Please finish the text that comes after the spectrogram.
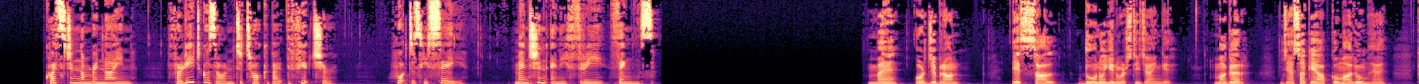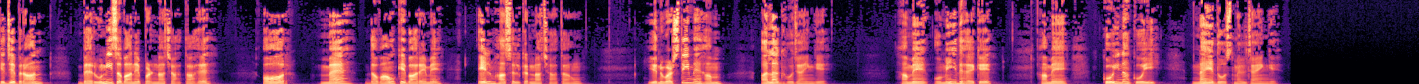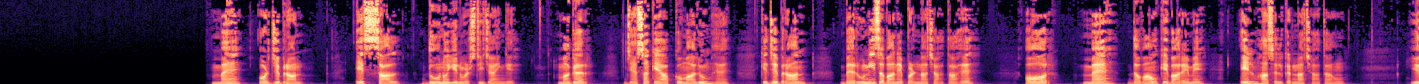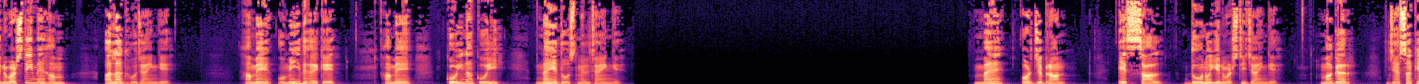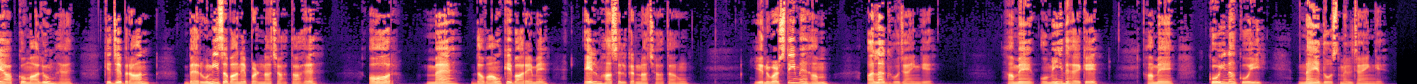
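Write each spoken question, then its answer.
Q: Fareed goes on to talk about the future. What does he say? Mention any three things.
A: Both go to university this year; Jibran will study foreign languages, Fareed medicine; they will be separated at university; hope to make new friends (any three)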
